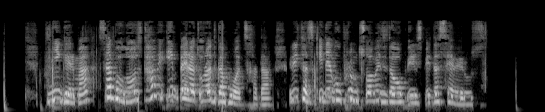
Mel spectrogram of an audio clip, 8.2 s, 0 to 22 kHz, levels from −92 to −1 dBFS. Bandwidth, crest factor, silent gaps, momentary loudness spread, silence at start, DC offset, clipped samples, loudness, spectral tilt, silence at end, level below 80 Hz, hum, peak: 11.5 kHz; 22 dB; 0.24-0.37 s; 11 LU; 0.05 s; under 0.1%; under 0.1%; -26 LUFS; -3 dB/octave; 0.95 s; -70 dBFS; none; -6 dBFS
